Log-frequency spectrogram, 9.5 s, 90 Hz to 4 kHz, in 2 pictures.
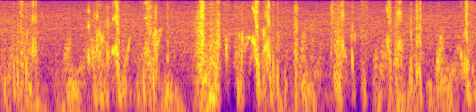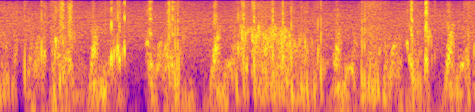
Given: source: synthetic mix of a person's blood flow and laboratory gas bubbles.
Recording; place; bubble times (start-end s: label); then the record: Doppler ultrasound of blood flow; precordium
0.00-0.41 s: bubbles
0.85-1.76 s: bubbles
2.22-2.30 s: bubbles
2.33-2.88 s: bubbles
3.29-3.57 s: bubbles
3.59-3.69 s: bubbles
3.85-4.34 s: bubbles
4.58-4.94 s: bubbles
4.98-5.04 s: bubbles
5.15-5.63 s: bubbles
5.75-6.04 s: bubbles
6.21-6.32 s: bubbles
6.38-6.71 s: bubbles
7.08-8.06 s: bubbles
8.34-9.12 s: bubbles
9.40-9.52 s: bubbles
From the record:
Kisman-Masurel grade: 342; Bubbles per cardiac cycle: rolling drumbeat, 9 or more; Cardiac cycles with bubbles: 100%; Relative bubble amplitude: moderate (0.250 to 0.450); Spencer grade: 3 (all of the cardiac periods contain showers or single bubble signals, but not dominating or overriding the cardiac motion signals); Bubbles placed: only in the low amplitude regions of the cardiac cycle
